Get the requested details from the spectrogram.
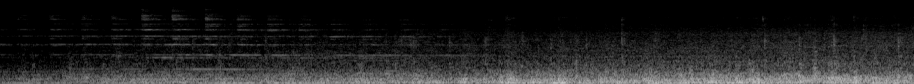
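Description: A passenger train rumbles past close by, growing louder.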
